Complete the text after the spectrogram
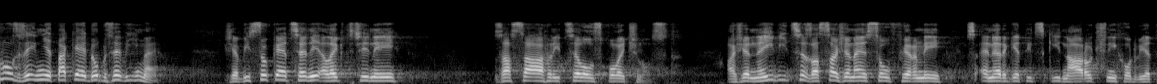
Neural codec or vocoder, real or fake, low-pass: codec, 16 kHz, 4 kbps, FunCodec, trained on LibriTTS, 50 frames a second; fake; 7.2 kHz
